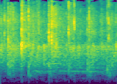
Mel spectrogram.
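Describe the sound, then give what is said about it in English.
A conference audience applauds a volunteer, a dense, steady patter of many hands clapping at once, with brief sharper claps poking out of the wash. The applause holds at an even, moderate loudness throughout. “And please applaud him because it's he took the risk.”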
